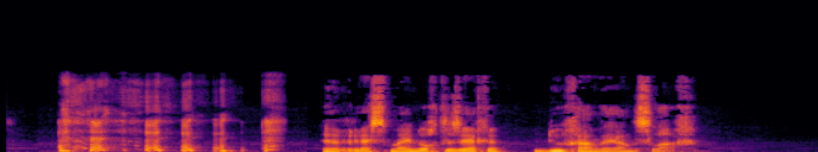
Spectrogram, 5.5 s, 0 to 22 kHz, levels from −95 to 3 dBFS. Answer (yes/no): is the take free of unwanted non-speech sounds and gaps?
no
